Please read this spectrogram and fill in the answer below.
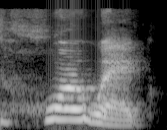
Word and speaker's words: Hoorweg: It's Hoorweg, correct?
